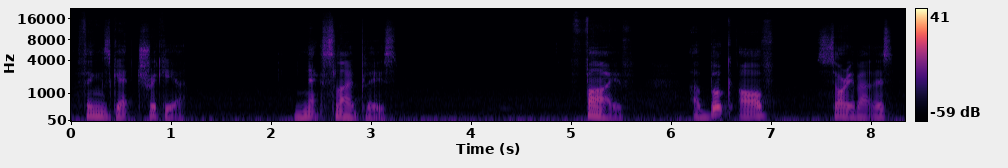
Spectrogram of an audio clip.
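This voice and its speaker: A man's voice: medium pitch, darkish tone, no echo. A man narrating a scripted audio drama as a detective presenting his case, dry and wry.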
